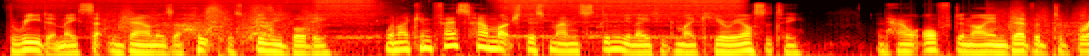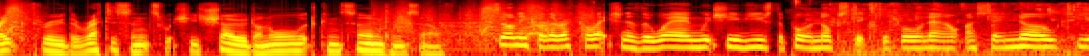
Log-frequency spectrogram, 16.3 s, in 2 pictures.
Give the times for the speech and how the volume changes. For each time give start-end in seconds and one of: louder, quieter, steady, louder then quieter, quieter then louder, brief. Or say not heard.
0.1-16.2 steady.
